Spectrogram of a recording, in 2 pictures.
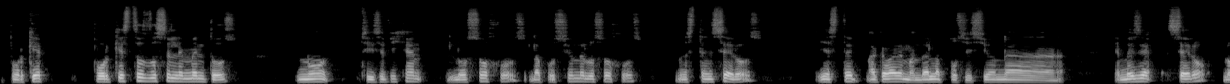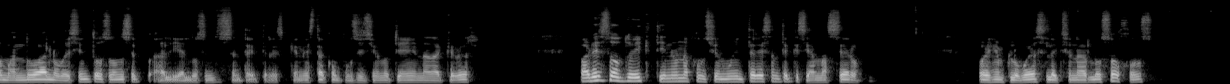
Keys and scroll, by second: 21.1 super+z.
